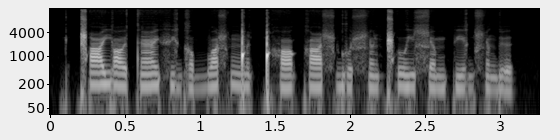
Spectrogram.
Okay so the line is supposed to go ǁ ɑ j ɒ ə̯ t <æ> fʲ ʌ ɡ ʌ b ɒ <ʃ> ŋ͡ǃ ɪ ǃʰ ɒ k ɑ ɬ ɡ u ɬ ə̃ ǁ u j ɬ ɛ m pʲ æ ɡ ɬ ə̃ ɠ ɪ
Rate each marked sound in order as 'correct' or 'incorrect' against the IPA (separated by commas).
incorrect, incorrect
